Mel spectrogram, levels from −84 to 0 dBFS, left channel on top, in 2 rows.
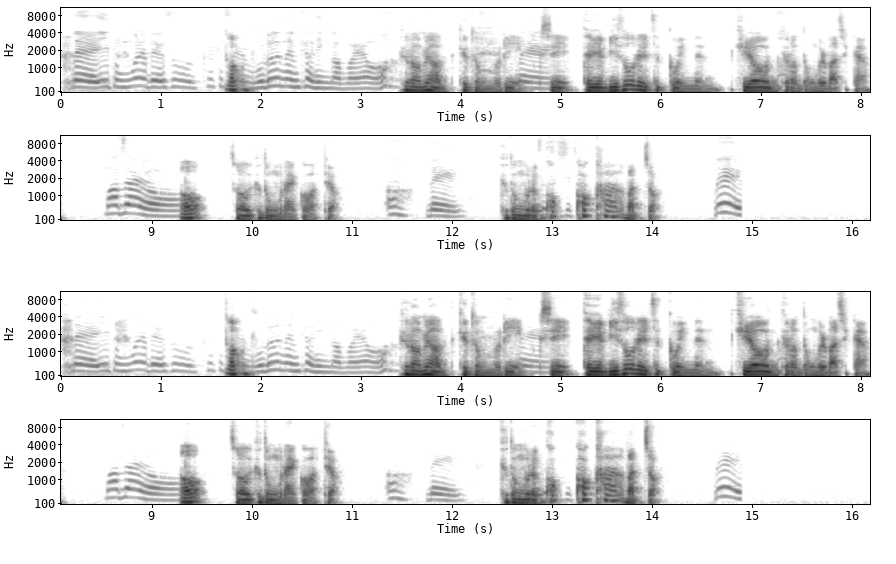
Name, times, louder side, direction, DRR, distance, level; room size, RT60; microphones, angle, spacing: voice 1, 0.1-3.7 4.1-5.0 7.2-7.3 8.5-9.4 11.3-12.1 12.9-13.3 14.6-14.9, left 2 dB, 65° left, 1.8 m, -47 dB
voice 2, 3.4-8.1 9.3-9.5 9.8-10.9 12.5-14.1, right 3 dB, 45° right, 0.4 m, -24 dB
head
